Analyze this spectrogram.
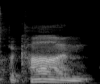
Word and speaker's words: pecan: Yeah, first of all, you pronounce pecan in the southern way, which I appreciate, because when I hear that, I'm like, oh, this is gonna be a good pie.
